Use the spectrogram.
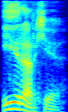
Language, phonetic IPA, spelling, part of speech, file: Russian, [ɪ(j)ɪˈrarxʲɪjə], иерархия, noun, Ru-иерархия.ogg
- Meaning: hierarchy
